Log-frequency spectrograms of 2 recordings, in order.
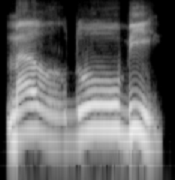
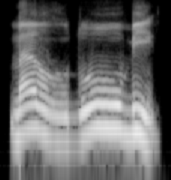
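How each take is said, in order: Both takes have the same delivery.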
